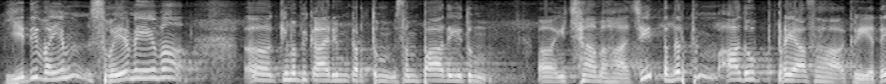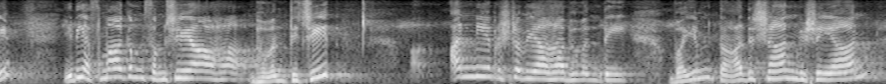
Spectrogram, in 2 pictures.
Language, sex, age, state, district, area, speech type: Sanskrit, male, 30-45, Kerala, Palakkad, urban, spontaneous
